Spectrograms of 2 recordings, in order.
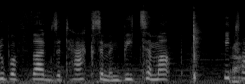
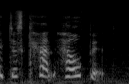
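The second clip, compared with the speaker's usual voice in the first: speaking while crying and sobbing; 8 semitones higher than usual. Begging for a stranger's attention while crying in public: crying while talking. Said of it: "Your sobbing is".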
